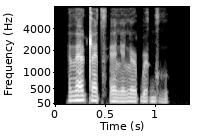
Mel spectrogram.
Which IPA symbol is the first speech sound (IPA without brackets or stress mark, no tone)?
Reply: ð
